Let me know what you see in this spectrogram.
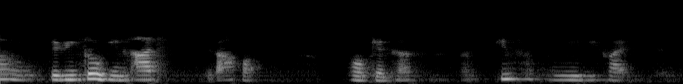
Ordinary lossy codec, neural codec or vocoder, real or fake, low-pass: MP3, 16 kbps; codec, 16 kHz, about 1 kbps, DyCAST, with the encoder's durations; fake; 3.6 kHz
